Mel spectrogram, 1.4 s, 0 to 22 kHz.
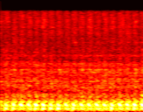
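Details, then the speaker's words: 2015 Yamaha Grizzly 550 ATV with 129 miles and 20.7 hours that sat a lot and kept dying and cranking poorly: after a fresh spark plug, a steady single-cylinder putter idles cleanly with no stumbling. "Just from that one time of turning it over, it does seem like there's a big difference with the fresh spark plug here."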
